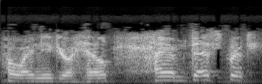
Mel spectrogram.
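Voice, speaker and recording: A man acting a desperate, guilt-ridden young gentleman in a 1970s radio drama, theatrical and stammering, on an old radio recording. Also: a little high, quick pace, muffled recording, background noise, close to an everyday voice. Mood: anxious, confessing. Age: young adult.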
